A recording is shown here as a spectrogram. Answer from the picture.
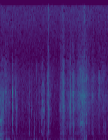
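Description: Faint rustling and a few light clicks of small toiletry items being handled inside a zippered cosmetic pouch, mostly in the second half.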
